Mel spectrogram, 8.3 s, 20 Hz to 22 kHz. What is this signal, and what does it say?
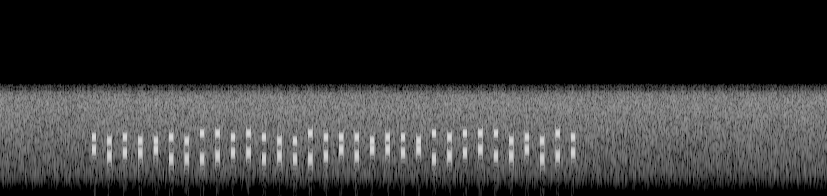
DTMF, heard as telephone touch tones, dialled by machine, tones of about 40 ms, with hum. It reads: 0487*2136892413505*08*359#640168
